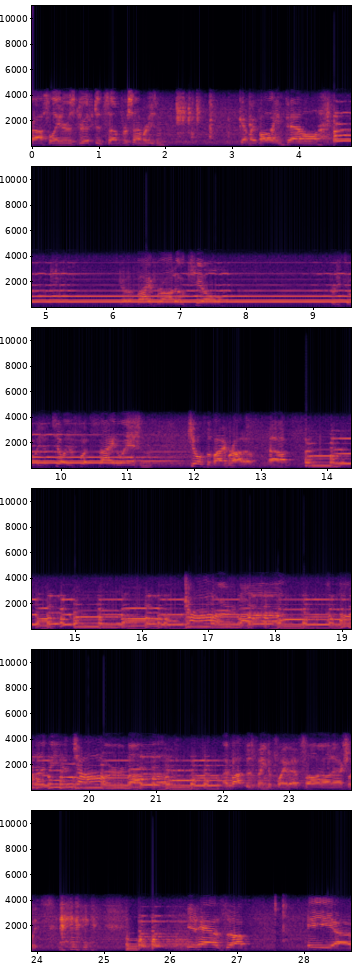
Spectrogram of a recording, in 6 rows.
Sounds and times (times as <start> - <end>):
Speech: 0.0 - 2.0, 3.1 - 4.5, 6.1 - 7.7, 9.9 - 13.5, 22.0 - 24.2, 26.3 - 27.2, 28.0 - 28.7
Music: 4.5 - 11.9, 13.6 - 22.9, 25.3 - 26.7.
